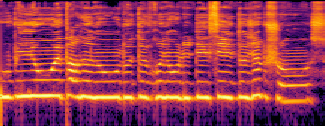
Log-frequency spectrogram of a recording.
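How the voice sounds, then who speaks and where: A woman does a put-on character voice at an extremely high pitch. She speaks at a fairly slow pace with monotone, flat intonation. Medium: read story. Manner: gentle, kindly.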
